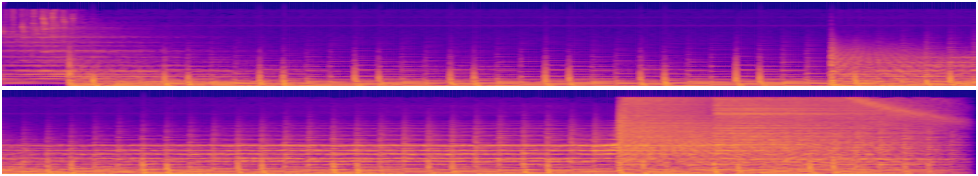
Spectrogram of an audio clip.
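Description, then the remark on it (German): Instrumental synth soundtrack music from the TV series Stranger Things, with a steady, throbbing low pulse under sustained droning chords, building as extra layers enter midway and a bright, shimmering layer joins near the end. “Das ist der Soundtrack zu, zu Stranger Things.”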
